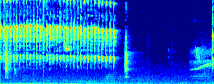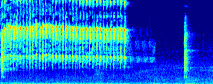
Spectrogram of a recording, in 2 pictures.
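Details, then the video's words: Loud woodpecker chirping: two extended trains of rapid, piercing, pulsed chirps, over two seconds each, separated by a quiet gap and a single sharp tick. "Woodpecker Chirping"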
